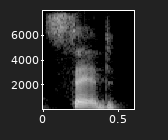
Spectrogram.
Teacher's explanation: E o said é o E de Eva. Said. Boca um pouco mais fechada.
